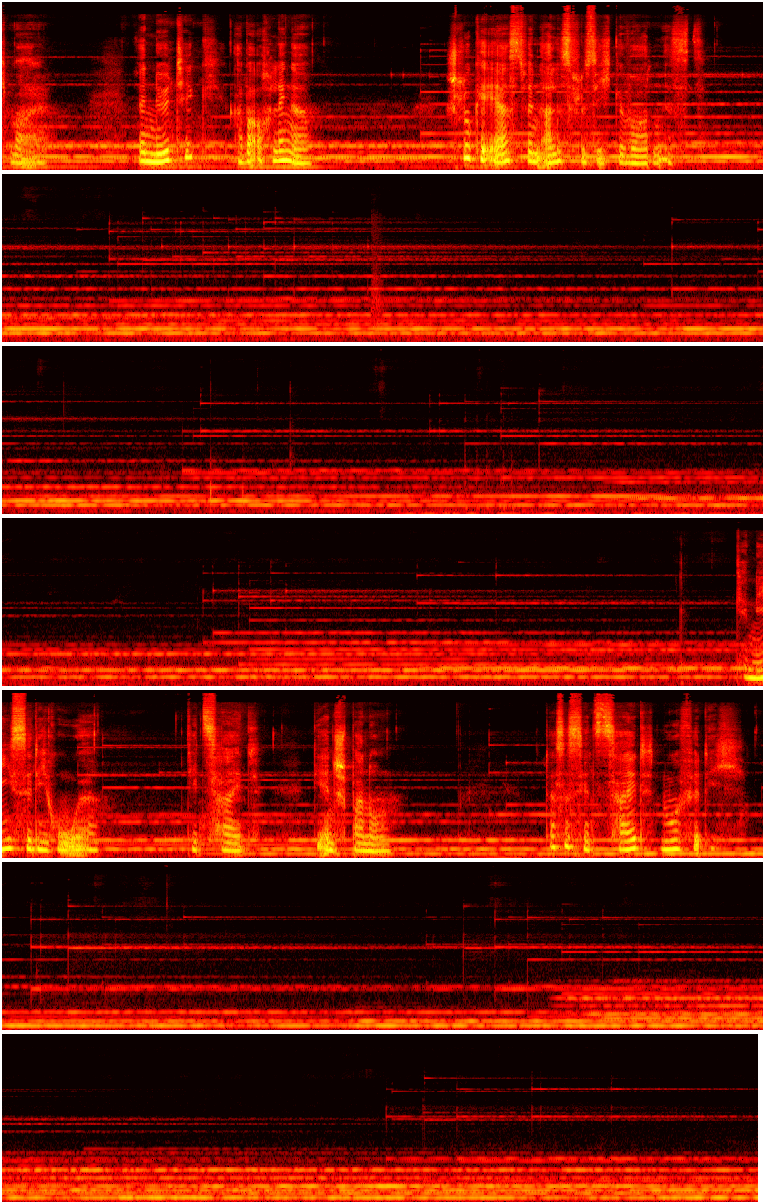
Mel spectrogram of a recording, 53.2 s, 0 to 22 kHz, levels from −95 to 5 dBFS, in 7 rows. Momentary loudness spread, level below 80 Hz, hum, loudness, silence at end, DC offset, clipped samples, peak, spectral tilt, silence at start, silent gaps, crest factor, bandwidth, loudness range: 21 LU; -56 dBFS; none; -27 LUFS; 0 s; under 0.1%; under 0.1%; -4 dBFS; -4.5 dB/octave; 0 s; none; 24 dB; over 20 kHz; 19 LU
